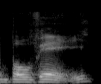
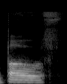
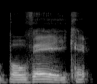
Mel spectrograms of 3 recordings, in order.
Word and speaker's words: Bove: the personage of Emile Beauvais, who I've been pronouncing his name Bove for about a week now, and I feel really bad about that. So Beauvais came in and said, there is no quid pro quo here.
